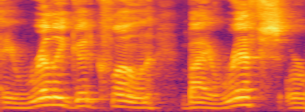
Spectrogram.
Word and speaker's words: Riiffs: really good clone by riffs or reefs I think it's pronounced riffs as in this is their riff of Prada alone this is called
